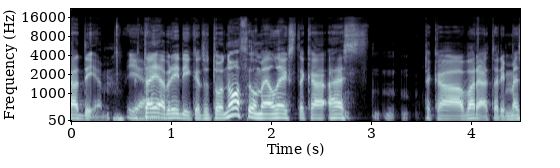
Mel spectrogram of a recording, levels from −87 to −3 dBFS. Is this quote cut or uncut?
uncut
